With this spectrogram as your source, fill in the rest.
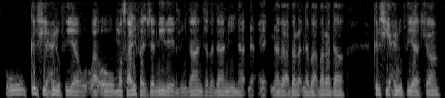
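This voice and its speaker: An older man speaks very fast in a low, dark voice, fond and halting, repeating words. The recording sounds dull and dry, as if made at home. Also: dry recording. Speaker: grandfather. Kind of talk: recorded reminiscence.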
